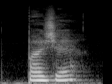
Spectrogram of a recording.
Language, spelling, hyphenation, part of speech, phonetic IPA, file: Czech, paže, pa‧že, noun, [ˈpaʒɛ], Cs-paže.ogg
- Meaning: arm (portion of the upper limb)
